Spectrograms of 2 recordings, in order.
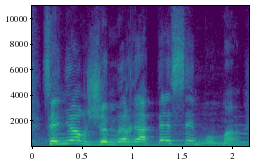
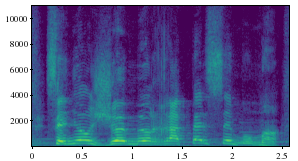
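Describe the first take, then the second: No difference in how they are said.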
